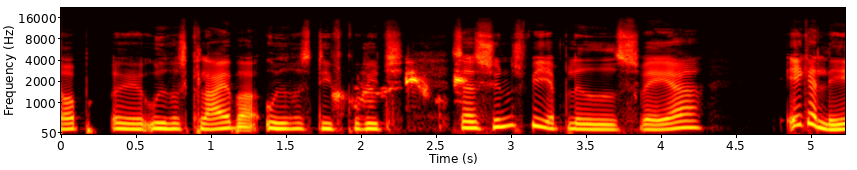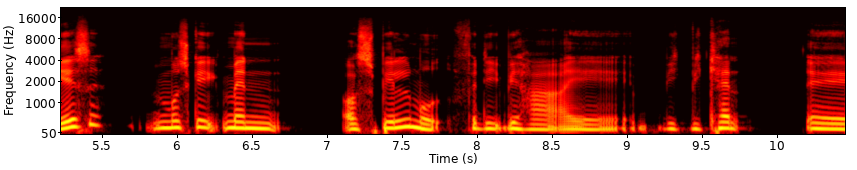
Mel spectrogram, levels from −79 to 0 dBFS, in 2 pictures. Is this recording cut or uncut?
uncut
